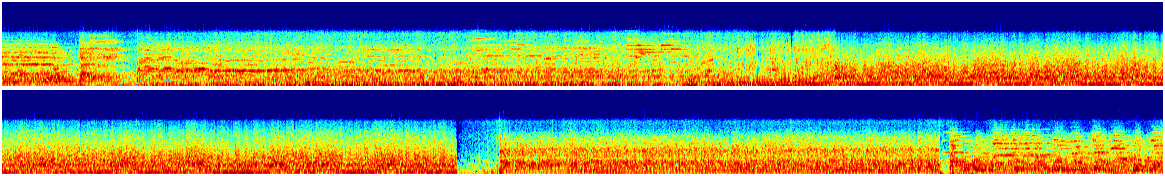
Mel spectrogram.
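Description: Music on an old film soundtrack gives way, about eight seconds in, to crowd noise over a steady low hum. The sound drops out briefly near the sixteenth second, and music returns near the end.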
